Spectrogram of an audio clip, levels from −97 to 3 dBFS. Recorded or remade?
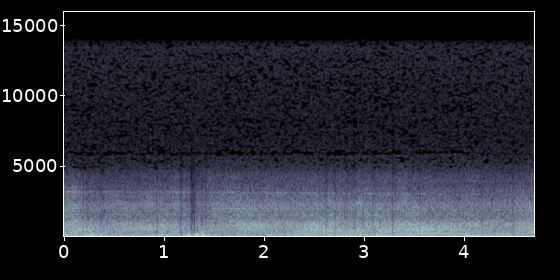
recorded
